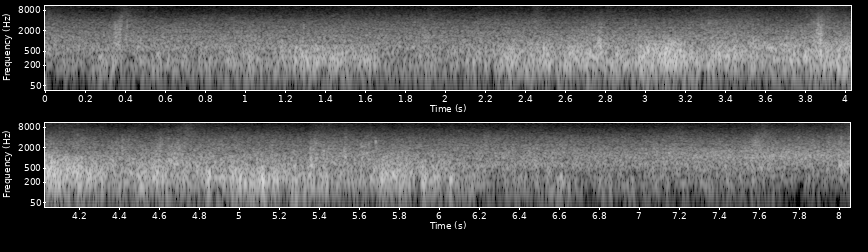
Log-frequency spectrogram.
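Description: Wind buffeting the microphone over the rushing wash of choppy water, swelling for a few seconds in the middle. No steady engine note stands out.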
